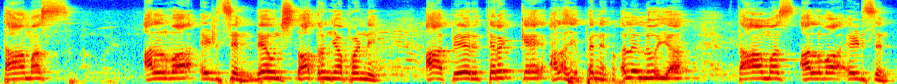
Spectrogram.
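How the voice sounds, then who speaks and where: Preacher man, high gravelly voice, fiery revival sermon delivery, shouted call-outs. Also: fairly even intonation, measured pace. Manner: shouting, acting out quoted people. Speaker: pastor.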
